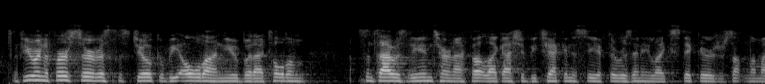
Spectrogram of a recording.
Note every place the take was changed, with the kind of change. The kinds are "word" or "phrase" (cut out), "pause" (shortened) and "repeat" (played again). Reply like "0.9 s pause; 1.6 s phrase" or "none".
3.5 s word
